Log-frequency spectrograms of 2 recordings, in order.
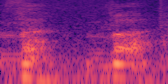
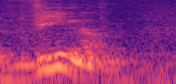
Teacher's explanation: we call it a dental labial, where you put your top teeth on your bottom lip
